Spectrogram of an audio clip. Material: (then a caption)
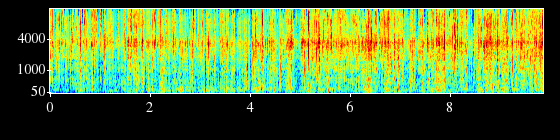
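Plastic. A small, thin, empty transparent plastic bag is held in both hands and crumpled and crinkled by the fingertips for the whole clip. The result is a dense, continuous stream of sharp, bright crackles with almost no low end, holding a fairly steady level throughout.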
